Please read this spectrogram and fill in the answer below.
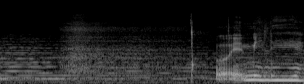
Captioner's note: <i> sighs</i>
